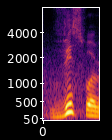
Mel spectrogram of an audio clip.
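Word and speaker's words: Wisła: this Chula River or Viswa River as they pronounced it in in Polish with Vistula to the rest of the world how about the view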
